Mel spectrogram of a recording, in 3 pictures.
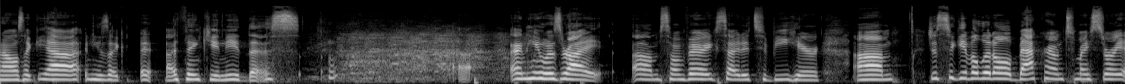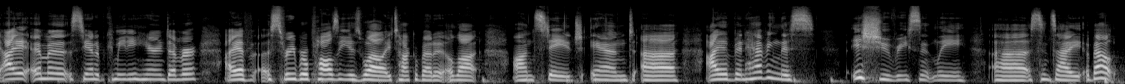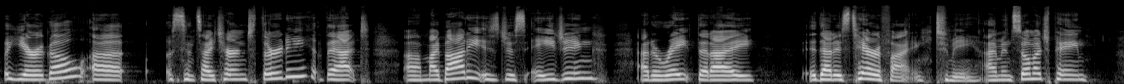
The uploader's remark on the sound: Each story that night was accompanied by sound painting, a.k.a. Told live on 21 March 2018 at Buntport Theater in Denver, Colorado.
